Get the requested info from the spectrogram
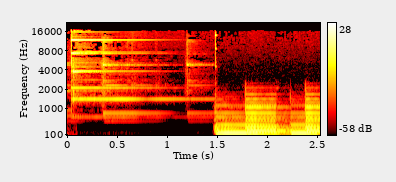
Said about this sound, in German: Zuerst stellen Sie für das Glockenspiel einen mittellauten Pegel ein.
